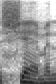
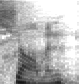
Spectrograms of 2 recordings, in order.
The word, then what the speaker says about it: Shaman: shaman shaman mix your bags calls this the chemin and so I watch a lot of his videos and of course that's why I keep calling it the salmon but it is pronounced shaman here it is against the tenacious you know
